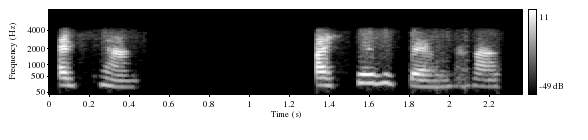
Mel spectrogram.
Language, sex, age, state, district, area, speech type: Marathi, female, 45-60, Maharashtra, Palghar, urban, conversation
